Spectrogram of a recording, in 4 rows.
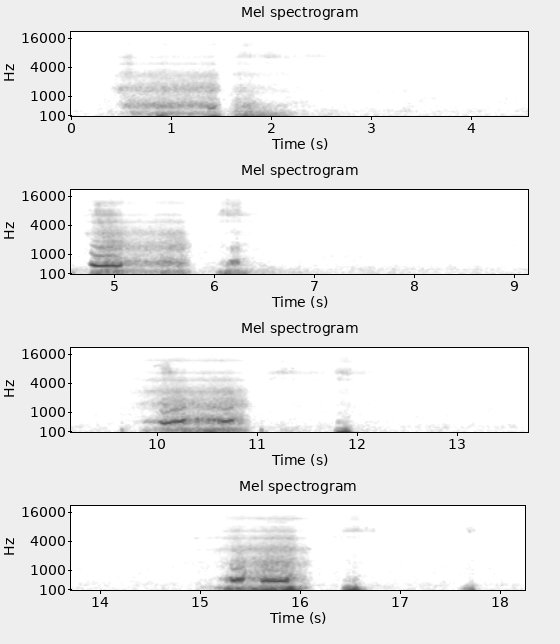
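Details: Sleeping dog snoring: loud, rattling snores with short snorts, about 12 breaths a minute with quiet gaps between; snoring.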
